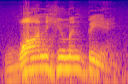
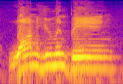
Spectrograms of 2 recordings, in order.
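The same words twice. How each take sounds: First: Said in the usual way. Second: "one human being" slow, higher and louder; emphatic repeat. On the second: Real, not acted. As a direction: lean hard into "human". Repeated phrase, emphatic second take.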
